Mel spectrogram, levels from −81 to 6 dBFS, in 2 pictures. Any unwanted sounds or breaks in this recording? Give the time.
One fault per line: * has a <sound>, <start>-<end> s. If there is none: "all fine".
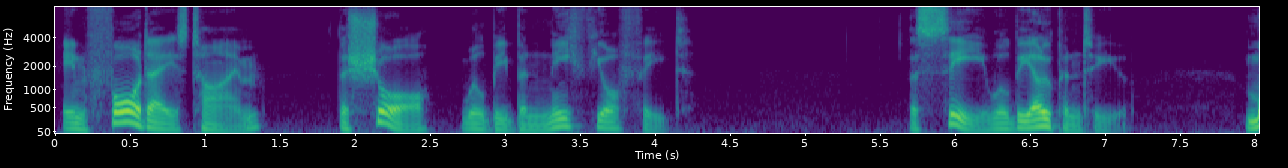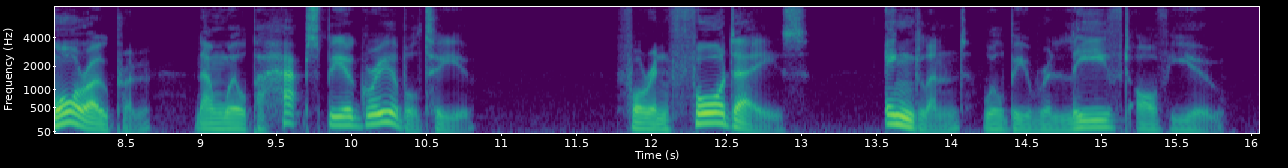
all fine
